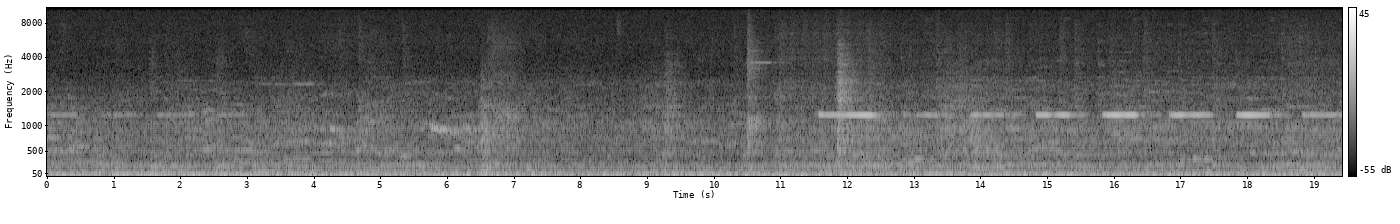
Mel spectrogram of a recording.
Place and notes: Forklifts, pop hits and announcements on a Monday afternoon, Stereo mic (Audio-Technica, AT-822), recorded via Sony MD (MZ-NF810, pre-amp) and Tascam DR-60DmkII.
